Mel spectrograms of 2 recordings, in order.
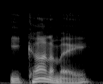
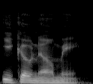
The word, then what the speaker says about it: economy: Instead of saying economy, you might say economy.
